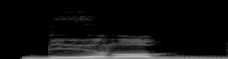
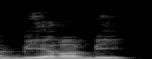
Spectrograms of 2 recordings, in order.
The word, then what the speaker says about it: برب: Attention, c'est pas birabi, birabi. Non, il y a une shadda, ça veut dire qu'on reste appuyé sur le ba.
